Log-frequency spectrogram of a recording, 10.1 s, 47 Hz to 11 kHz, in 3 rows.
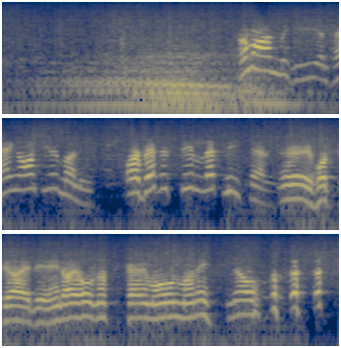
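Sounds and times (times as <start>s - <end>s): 
heavy vehicle engine rumbling: 0.0s - 3.5s
speech: 3.2s - 9.9s.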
